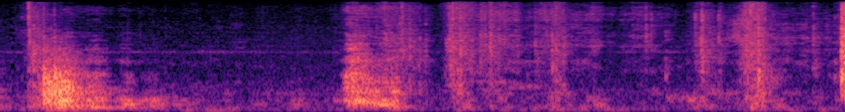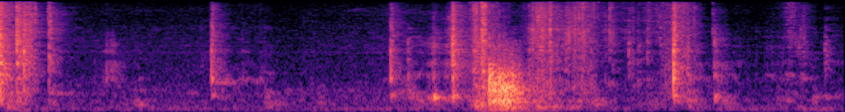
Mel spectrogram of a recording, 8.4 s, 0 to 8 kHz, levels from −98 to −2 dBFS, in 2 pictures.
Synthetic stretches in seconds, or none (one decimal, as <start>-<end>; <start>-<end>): 0.0-0.5; 1.3-5.6; 6.1-7.4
